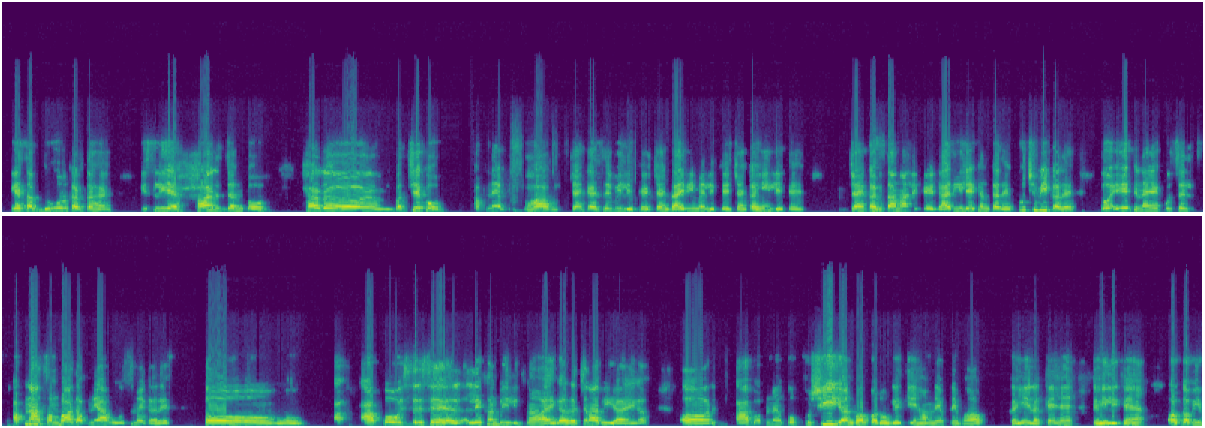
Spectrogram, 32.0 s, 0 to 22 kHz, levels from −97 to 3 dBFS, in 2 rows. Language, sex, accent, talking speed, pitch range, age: Hindi, female, native, 140 wpm, 195-230 Hz, 50-69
